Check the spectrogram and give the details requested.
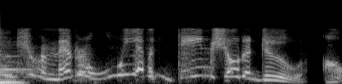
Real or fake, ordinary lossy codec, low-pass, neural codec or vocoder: fake; Opus, 32 kbps; 5.4 kHz; codec, 44.1 kHz, 2.6 kbps, DAC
